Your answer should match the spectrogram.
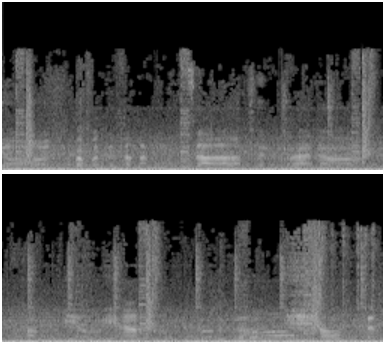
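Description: Steady low rumble of a tour bus's engine and road noise heard inside the cabin, with scattered clicks and rattles and faint indistinct voices or music over it.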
